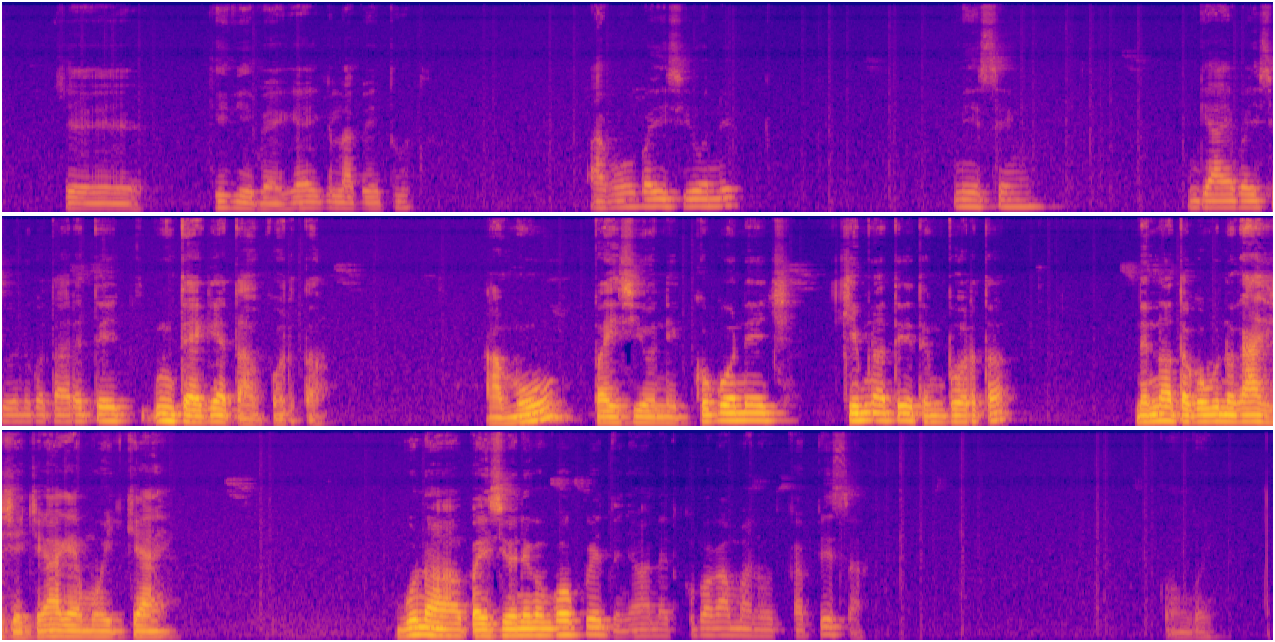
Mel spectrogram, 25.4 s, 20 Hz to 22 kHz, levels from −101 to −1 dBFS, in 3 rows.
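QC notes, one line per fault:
No system faults found in this speech recording.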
